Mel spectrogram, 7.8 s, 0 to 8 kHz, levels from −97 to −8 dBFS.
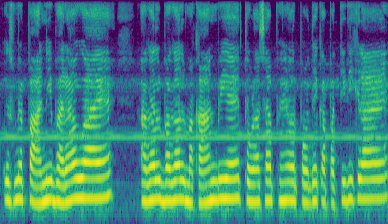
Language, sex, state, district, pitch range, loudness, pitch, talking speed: Hindi, female, Delhi, New Delhi, 205-230 Hz, -14 LUFS, 215 Hz, 145 wpm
